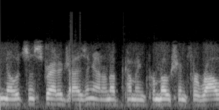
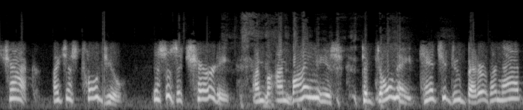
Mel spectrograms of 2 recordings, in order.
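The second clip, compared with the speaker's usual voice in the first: mock indignant protest; 8 semitones higher than usual. Buyer haggles with Jack over reels for charity, mildly indignant. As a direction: act out an exasperated customer's appeal.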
